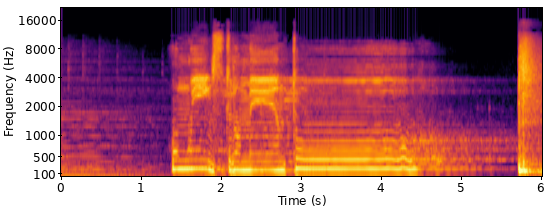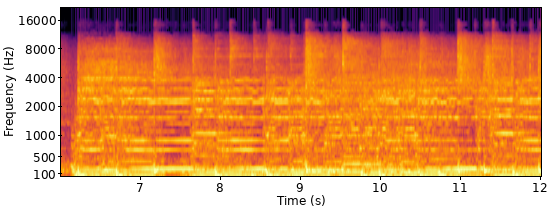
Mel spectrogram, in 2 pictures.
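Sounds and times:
voice singing long low notes: 2.6 - 12.0.

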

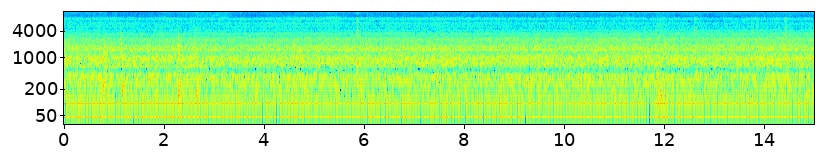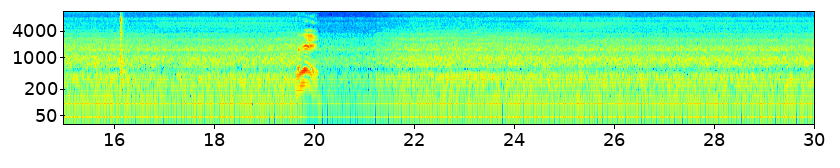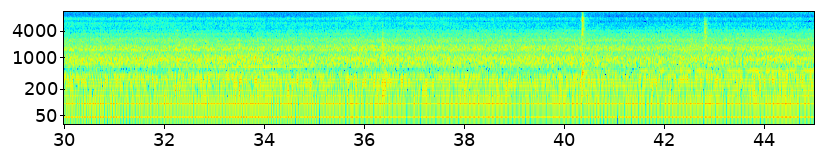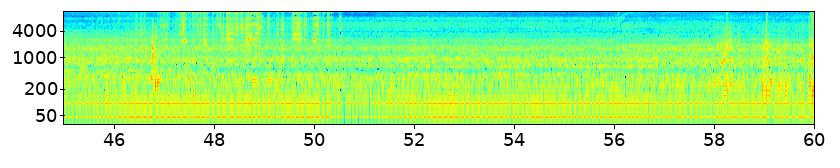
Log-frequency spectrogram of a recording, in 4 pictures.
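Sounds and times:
excavator diesel engine running: 0.0 - 60.0
rattling clatter: 46.4 - 50.7.

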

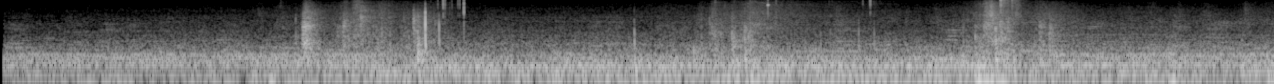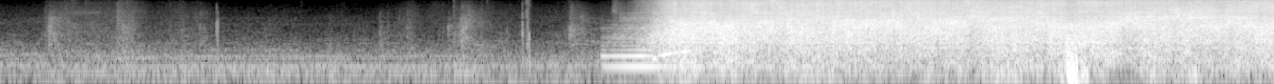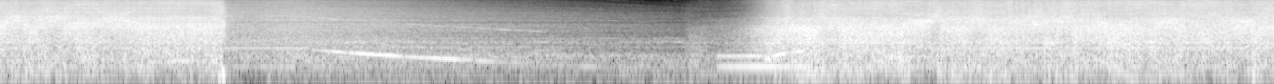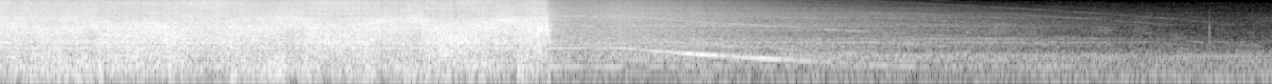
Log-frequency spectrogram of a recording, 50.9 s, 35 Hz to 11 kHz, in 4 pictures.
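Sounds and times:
hand dryer blowing air: 18.8 - 48.8
motor winding down whine: 18.8 - 50.4.

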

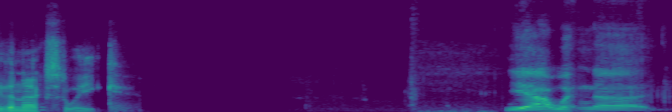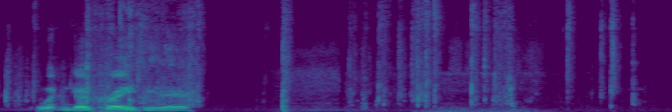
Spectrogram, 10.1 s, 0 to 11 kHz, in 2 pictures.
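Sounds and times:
paper sheet handled: 4.9 - 9.8
foil packs rustling and clicking: 4.9 - 9.9.

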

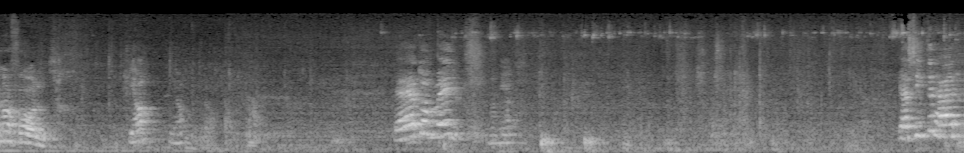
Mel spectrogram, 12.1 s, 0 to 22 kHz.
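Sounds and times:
footsteps on a stage: 5.5 - 12.0.

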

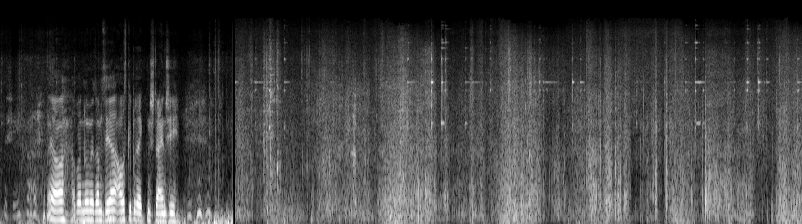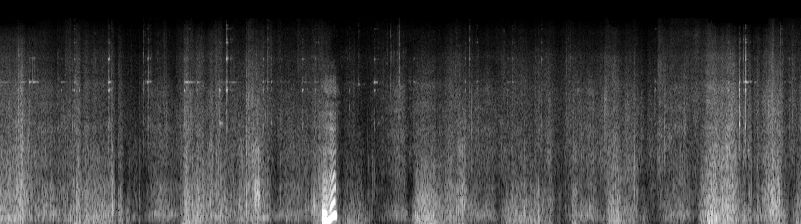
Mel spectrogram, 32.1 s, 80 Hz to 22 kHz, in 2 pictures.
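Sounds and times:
carabiners clinking: 4.7 - 32.0
ice axe planted in snow: 9.4 - 18.6, 24.3 - 32.0
boots crunching in snow: 9.5 - 16.6.

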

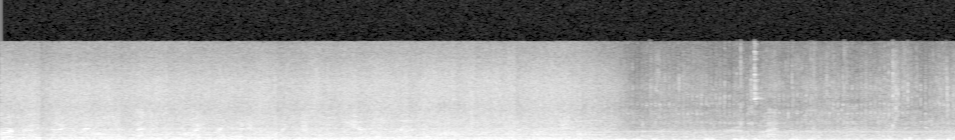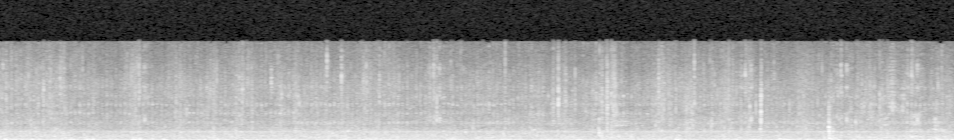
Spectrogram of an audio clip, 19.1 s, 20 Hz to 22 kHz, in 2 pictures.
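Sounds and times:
boat engine idling: 0.0 - 19.0.

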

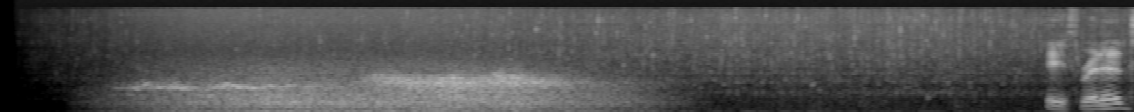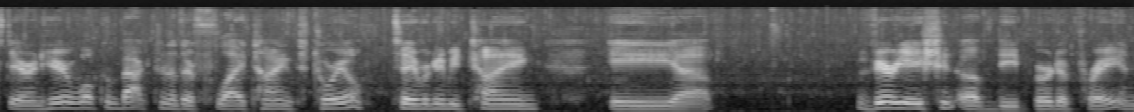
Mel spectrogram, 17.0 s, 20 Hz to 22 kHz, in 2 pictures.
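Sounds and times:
faint wavering whistle: 0.7 - 5.2
rushing whoosh: 0.7 - 5.2
low hiss: 0.7 - 5.4, 7.7 - 17.0.

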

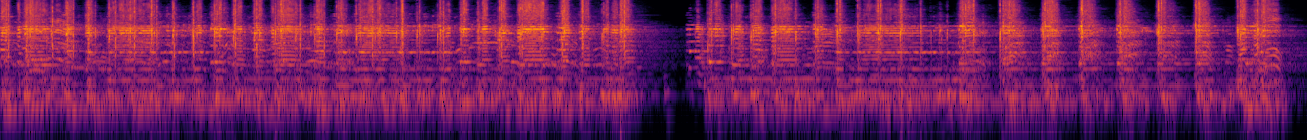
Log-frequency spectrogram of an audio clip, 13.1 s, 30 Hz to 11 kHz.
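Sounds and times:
fast flamenco guitar strumming: 0.0 - 13.0.

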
